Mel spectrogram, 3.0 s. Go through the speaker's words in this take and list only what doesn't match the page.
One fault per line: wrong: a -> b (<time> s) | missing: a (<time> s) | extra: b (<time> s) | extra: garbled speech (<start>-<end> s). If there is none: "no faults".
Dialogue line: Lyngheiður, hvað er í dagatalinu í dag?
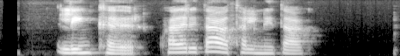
no faults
